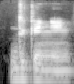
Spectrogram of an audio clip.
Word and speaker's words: Дүкеннен: Дүкеннен келе жатырмын. Начнем со слова «магазин». Слушайте и повторяйте. Дүкен. Дүкен. Обратите внимание на изменение места ударения в зависимости от изменения формы слова.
